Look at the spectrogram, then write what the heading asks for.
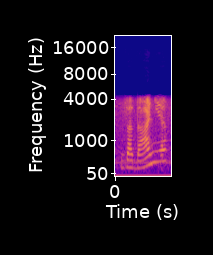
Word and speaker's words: Задание: Задание, Sie lesen Transkription, Betonung auf A, Задание, auf zweite oder dritte Silbe. Die Betonung ist deswegen auf zweite Silbe, weil das Wort ist länger und besteht aus drei Silben und nicht aus zwei.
